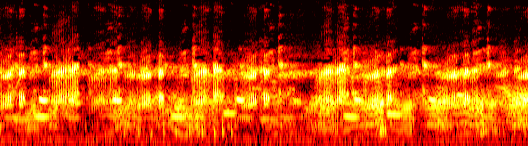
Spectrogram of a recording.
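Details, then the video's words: Frogs croaking in a dense chorus, many overlapping voices: short pulsed croaks and brief whistled tonal notes near the middle range, layered with a steady higher trilling band, continuous without pauses. "FROGS CROAKING"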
